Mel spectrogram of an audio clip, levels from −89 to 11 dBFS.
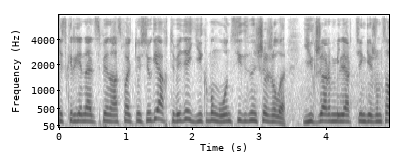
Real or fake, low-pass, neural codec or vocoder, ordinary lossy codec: real; 7.2 kHz; none; none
